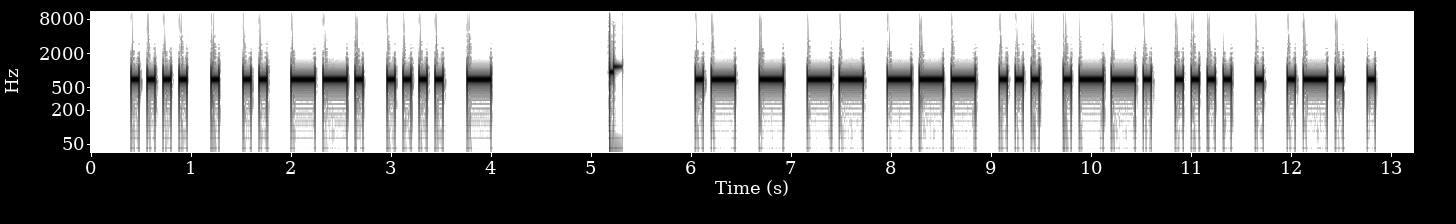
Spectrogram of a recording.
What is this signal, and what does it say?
Morse code, heard as a keyed tone, about 15 wpm, 700 Hz. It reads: HEIGHT ATMOSPHERE
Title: Sentences from Top 1600 Words - New Word Drill - 15wpm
